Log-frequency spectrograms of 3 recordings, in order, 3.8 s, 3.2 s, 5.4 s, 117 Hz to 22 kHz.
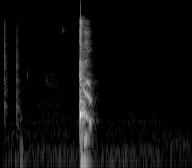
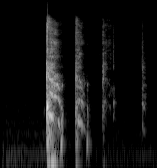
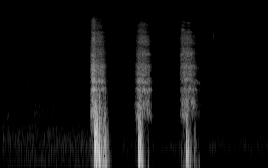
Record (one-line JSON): {"cough_length": "3.8 s", "cough_amplitude": 32768, "cough_signal_mean_std_ratio": 0.16, "three_cough_length": "3.2 s", "three_cough_amplitude": 32768, "three_cough_signal_mean_std_ratio": 0.25, "exhalation_length": "5.4 s", "exhalation_amplitude": 32768, "exhalation_signal_mean_std_ratio": 0.22, "survey_phase": "beta (2021-08-13 to 2022-03-07)", "age": "18-44", "gender": "Female", "wearing_mask": "No", "symptom_none": true, "smoker_status": "Never smoked", "respiratory_condition_asthma": false, "respiratory_condition_other": false, "recruitment_source": "Test and Trace", "submission_delay": "1 day", "covid_test_result": "Negative", "covid_test_method": "RT-qPCR"}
